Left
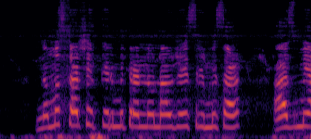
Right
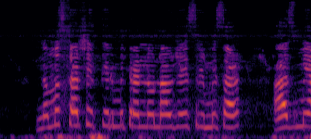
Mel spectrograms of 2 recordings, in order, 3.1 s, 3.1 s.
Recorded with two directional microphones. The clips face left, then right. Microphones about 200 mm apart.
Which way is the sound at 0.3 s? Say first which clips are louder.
Left 2 dB; 15° left (ahead or behind).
